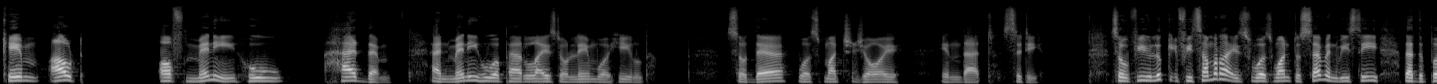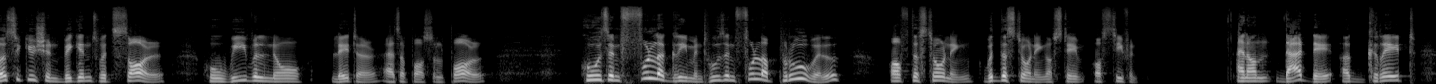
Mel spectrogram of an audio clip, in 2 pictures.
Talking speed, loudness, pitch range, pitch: 155 wpm, -24 LUFS, 135-180 Hz, 155 Hz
